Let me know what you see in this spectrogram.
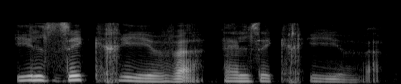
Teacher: Are we pronouncing the ENT? No.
